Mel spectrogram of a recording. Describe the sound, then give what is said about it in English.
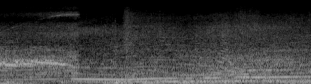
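Car tires skid with a high squeal early on during a car race with a wreck of piling-up cars, followed by a steady engine drone with a rising whine. The sound is loud, with no one talking. “Oh, there's a skid! Oh, and there's a wreck!”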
